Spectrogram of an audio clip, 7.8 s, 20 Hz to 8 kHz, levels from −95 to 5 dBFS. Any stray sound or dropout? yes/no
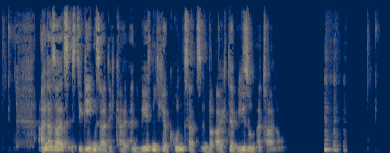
yes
